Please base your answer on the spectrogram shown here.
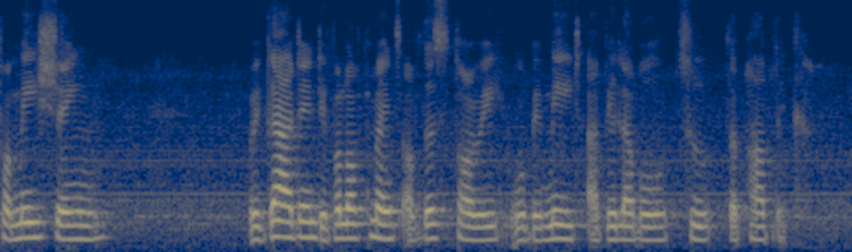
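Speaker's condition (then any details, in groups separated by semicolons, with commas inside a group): No condition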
